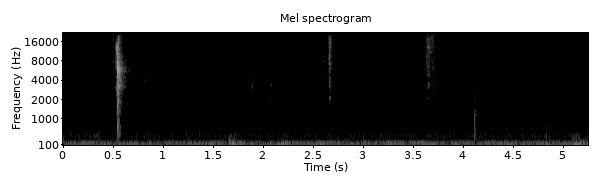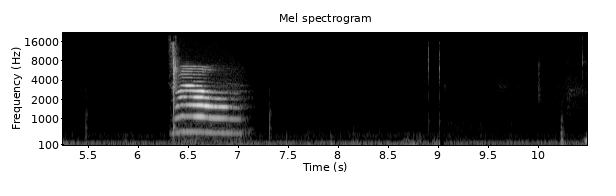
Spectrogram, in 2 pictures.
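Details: Korean shorthair cat, ginger, indoors, frightened after being shown new scissors; a single loud, harmonic meow rises then falls for about half a second in an otherwise quiet room, with a few faint clicks.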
